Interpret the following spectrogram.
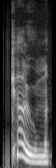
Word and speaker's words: comb: This MB pattern in which the final B is silent is quite common. Think of the words crumb, climb, and lamb.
